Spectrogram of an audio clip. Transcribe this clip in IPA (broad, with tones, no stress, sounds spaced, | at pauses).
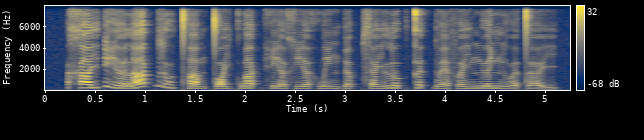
x a˨˦ j ɗ i˨˩ ə̯ l a˦˥ k̚ z u˨˦ t̪ʰ a˨˩ m t̪ ɔ˨˩ j k w a˦˥ k̚ h i˧˩ ə̯ x i˨˩ ə̯ h w i˨˩ ŋ ɗ ə˨˩ p̚ s ə˨˦ j l o˦˥ k̚ t̪ ə˦˥ t̚ v ɛ˧˩ f ə˧ j ŋ ɨ˧ ə̯ ɲ u˨˩ ə̯ t̪ ə˧˩˨ j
